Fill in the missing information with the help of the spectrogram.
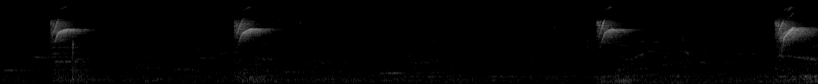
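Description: Purple Sunbird giving four sharp, high, thin call notes, spaced irregularly about two seconds apart, over quiet background hiss.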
